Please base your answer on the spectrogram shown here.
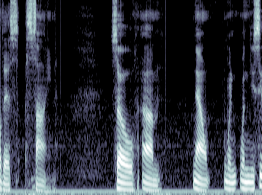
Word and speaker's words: sine: So now when you see this spelled out, it looks like sin, S-I-N, but it rhymes with dine, not with din, or not with in, whatever. So we pronounce this sine.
